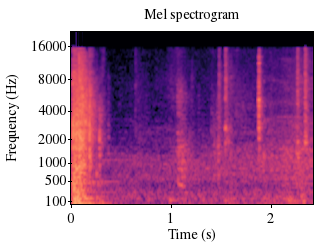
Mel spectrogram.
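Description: A wooden motorhome washroom door thudding shut right at the start, then a small click near the end.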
